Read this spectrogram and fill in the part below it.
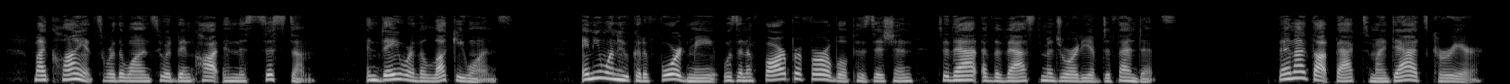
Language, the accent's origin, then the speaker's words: English; Beverly Hills, California, United States; two lawyers for parents, a stoner dad, growing up in Beverly Hills in the 70s and 80s, my writing this book will not come as a surprise.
